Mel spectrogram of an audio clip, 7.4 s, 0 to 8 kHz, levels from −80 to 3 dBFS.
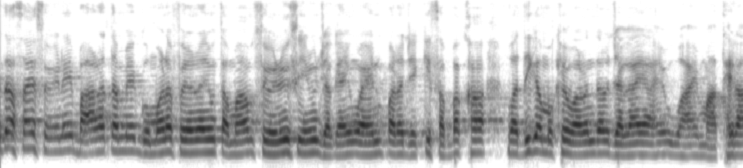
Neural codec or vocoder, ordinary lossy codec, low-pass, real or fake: none; none; none; real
